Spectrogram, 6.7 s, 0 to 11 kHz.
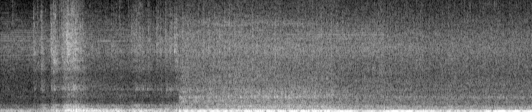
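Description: Classic muscle-car V8 engines running close by: an engine sound for about two seconds, then after an abrupt change a steadier, louder low engine note from a 1969 Ford Mustang Mach 1 V8, described as 'a little bit of a radical engine'.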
